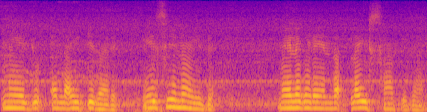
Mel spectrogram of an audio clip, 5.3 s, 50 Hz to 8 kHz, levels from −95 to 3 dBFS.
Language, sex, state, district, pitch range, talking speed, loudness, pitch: Kannada, female, Karnataka, Dakshina Kannada, 140-165 Hz, 110 wpm, -16 LUFS, 160 Hz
